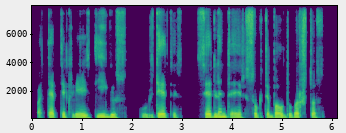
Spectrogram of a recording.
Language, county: Lithuanian, Telšiai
